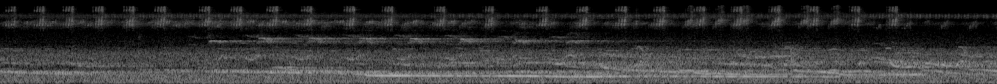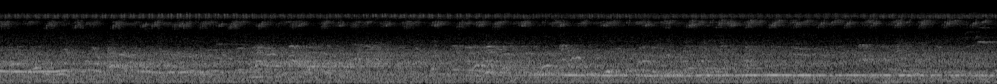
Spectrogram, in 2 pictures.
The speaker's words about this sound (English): Remarkably, the irradiated wolves appear to have developed protective mutations that increase their odds of surviving cancer. And hear the sound of the gray wolf of Chernobyl.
